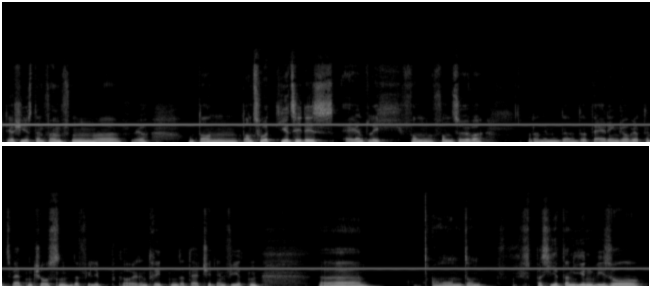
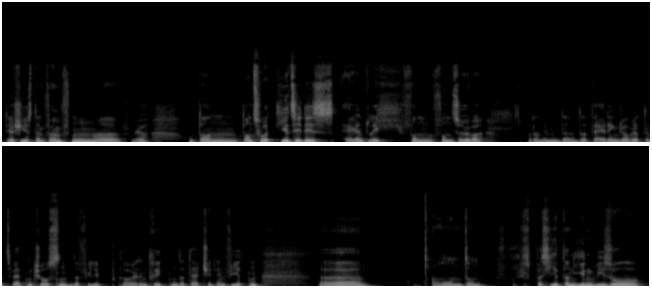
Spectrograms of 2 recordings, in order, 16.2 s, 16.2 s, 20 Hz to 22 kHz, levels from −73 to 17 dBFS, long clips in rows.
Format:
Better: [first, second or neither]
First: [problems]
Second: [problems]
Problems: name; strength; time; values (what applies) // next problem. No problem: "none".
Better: second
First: high-pitched whine; loud; throughout; 3 kHz, 7 dB below the speech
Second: none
